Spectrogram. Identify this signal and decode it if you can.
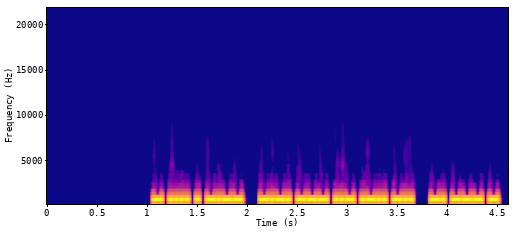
Morse code, heard as a keyed tone, about 44 wpm, 700 Hz. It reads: THEY COULD NOT
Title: Sentences from Top 1100 Words 45wpm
